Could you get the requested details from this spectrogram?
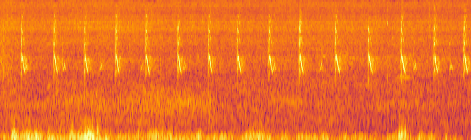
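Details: At Battenoord, house sparrows sitting on a bramble branch give an even series of short, piercing chirps, about two and a half per second, over noticeable low rumbling noise; captured on a compact Sony Cybershot.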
